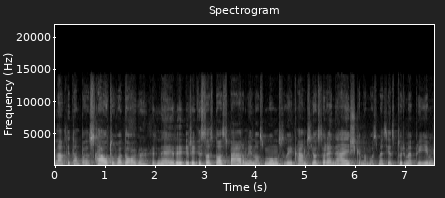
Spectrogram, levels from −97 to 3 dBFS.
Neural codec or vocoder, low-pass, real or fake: none; 14.4 kHz; real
